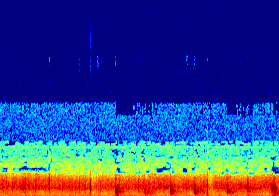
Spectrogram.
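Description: Radio-drama footsteps sound effect, a character climbing stairs: a steady run of footfalls, about three a second, over the hiss of an old transcription recording.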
